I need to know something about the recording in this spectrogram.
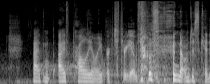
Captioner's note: chuckles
